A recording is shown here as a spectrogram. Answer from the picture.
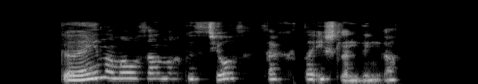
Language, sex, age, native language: Icelandic, male, 18-19, Icelandic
